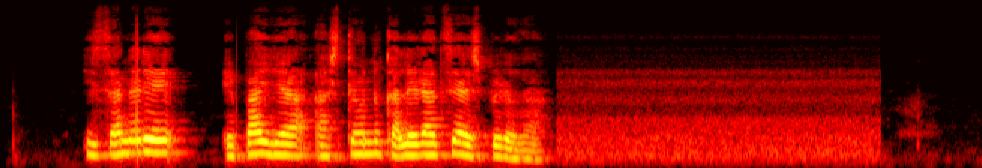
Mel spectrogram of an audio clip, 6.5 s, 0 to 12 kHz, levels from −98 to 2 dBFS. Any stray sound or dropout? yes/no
no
